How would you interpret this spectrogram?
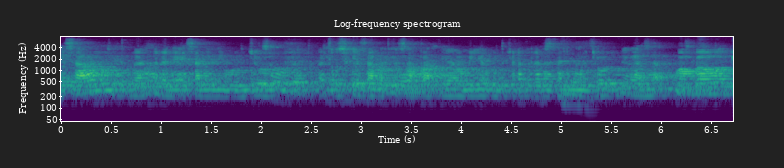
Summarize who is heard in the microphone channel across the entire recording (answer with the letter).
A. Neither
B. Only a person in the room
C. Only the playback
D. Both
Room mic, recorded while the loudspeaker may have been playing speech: D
